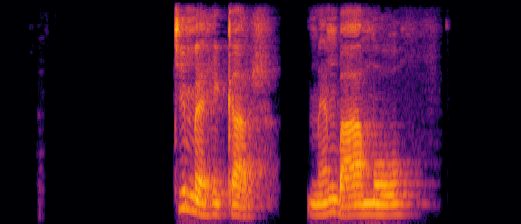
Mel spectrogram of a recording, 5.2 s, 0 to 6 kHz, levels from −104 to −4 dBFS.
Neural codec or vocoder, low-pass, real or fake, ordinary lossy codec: none; 5.4 kHz; real; Opus, 64 kbps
